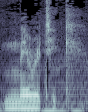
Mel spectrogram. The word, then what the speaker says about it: neritic: Neritic.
